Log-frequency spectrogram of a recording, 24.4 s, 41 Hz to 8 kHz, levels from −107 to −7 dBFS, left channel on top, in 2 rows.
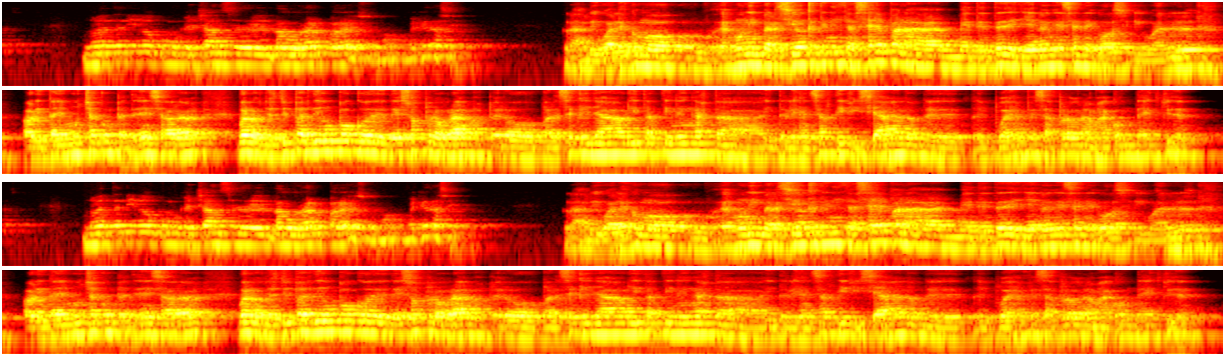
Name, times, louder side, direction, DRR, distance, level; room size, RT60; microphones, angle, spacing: voice 1, 0.8-4.6 6.1-6.3 11.6-12.1, equal, 60° right, 1 dB, 0.6 m, -29 dB
voice 2, 5.6-12.1 12.4-24.0, left 3 dB, 70° left, 2 dB, 0.5 m, -25 dB
2.7 x 2.1 x 3.4 m, 0.92 s
head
